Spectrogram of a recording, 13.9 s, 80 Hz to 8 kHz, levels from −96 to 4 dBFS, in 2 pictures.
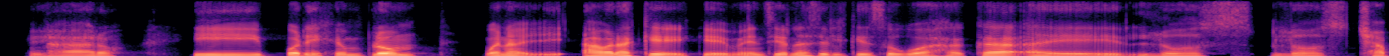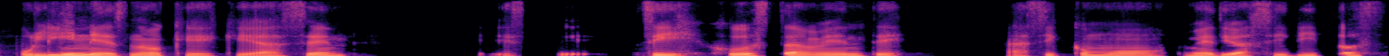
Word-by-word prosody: Claro. 135 +1 -3 0.3
Y, 130 -2 +2
por 130 +2 +4
ejemplo, 135 +2 +5 0.3
bueno, 125 0 +3
y, - - -6
ahora 145 0 +6
que 145 -4 +3
que 65 +1 -1
mencionas 135 - -1
el 125 -3 -1
queso 130 +2 -1
Oaxaca, 130 +4 +2 0.2
eh, 115 -1 -1
los 125 0 -6
los 125 -4 -6
chapulines, 135 0 +2
¿no?, 145 +7 0
que 110 -7 -6
que - - -5
hacen, 170 - -2 0.7
este 395 +2 -13 0.2
Sí, 130 -2 -1
justamente, 140 -3 -1 0.5
así 125 - -7
como 120 -4 -3
medio 120 -2 0
aciditos. 120 - -6
130 Hz, 120 wpm, -24 LUFS, 125-145 Hz, 0.7 s, ahora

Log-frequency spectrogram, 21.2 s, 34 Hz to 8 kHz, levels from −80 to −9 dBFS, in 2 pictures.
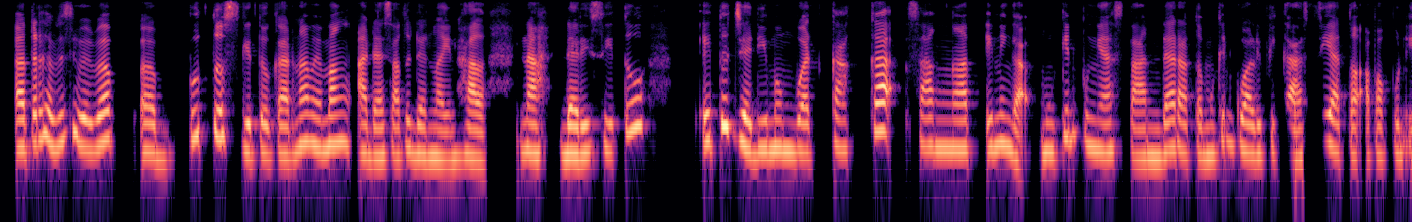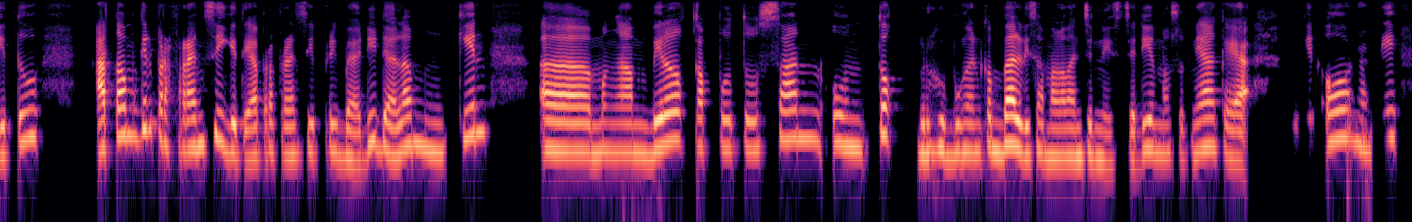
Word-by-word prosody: eee, - - +9
terus 240 +3 +2
habis 235 +3 -2
tiba-tiba, 225 -1 +3 0.3
eee, 190 - +1 0.2
putus 275 -1 0
gitu 190 0 -1
karena 180 +6 +2
memang 230 +2 +2
ada 175 -2 +2
satu 175 +3 -3
dan 175 -2 -2
lain 160 0 -2
hal. 165 -2 +2 0.2
Nah, 190 -1 +4 0.2
dari 185 +1 +3
situ, 210 - -2 0.3
itu 250 +10 +2
jadi 210 - +2
membuat 200 -2 -1
Kakak 225 +9 +3
sangat 210 -2 -1
ini 215 +1 -2
enggak, - - +1
mungkin 270 +9 -5
punya 205 -6 -3
standar 190 +1 0
atau 180 -1 -5
mungkin 225 +6 -6
kualifikasi 185 +2 -1
atau 190 -3 -1
apapun 175 +1 -5
itu, 235 +10 -3 0.4
atau 280 - +6
mungkin 285 +4 -1
preferensi 220 0 0
gitu 190 - +2
ya, 175 - +1
preferensi 185 0 -5
pribadi 185 +4 -4
dalam 210 +1 +2
mungkin, 230 +10 -3 0.4
eee, 195 -1 +7
mengambil 190 +5 +2
keputusan 215 +5 -1
untuk 235 +5 -1
berhubungan 190 0 -3
kembali 215 -2 +7
sama 170 -3 -2
lawan 170 0 -1
jenis? 160 -5 -7
Jadi 195 +6 -2
maksudnya 190 +4 -2
kayak 165 -2 +2 0.2
mungkin, 405 +3 -17
"Oh 265 +2 +3
nanti 240 +3 -7
200 Hz, 160 wpm, -23 LUFS, 185-230 Hz, 0.4 s, eee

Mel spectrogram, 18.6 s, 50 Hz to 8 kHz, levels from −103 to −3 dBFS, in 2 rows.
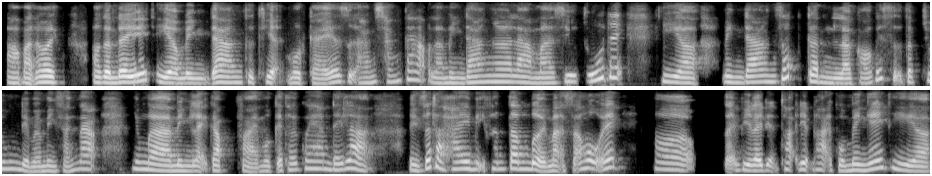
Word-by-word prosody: À 180 -2 0
bạn 175 -2 +1
ơi, 200 +1 +7 0.4
ờ, 195 - +1
gần 185 -1 +7
đây 200 +1 +9
ấy, 250 +3 +6
thì, 205 -5 +3
ờ, 180 -2 +7
mình 165 -1 0
đang 190 +1 +3
thực 190 -2 -4
hiện 190 -3 +1
một 180 +1 -2
cái 170 +5 +1
dự 215 - -2
án 180 +2 -4
sáng 220 +1 -3
tạo 285 0 -3
là 175 -2 -3
mình 175 0 -2
đang 205 +3 0 0.2
làm 195 -4 0 0.2
YouTube 225 - 0
ấy, 360 - +2 0.4
thì, 215 -3 +1
à, 180 -2 +2 0.3
mình 195 -3 -1
đang 210 +1 +1
rất 340 - 0
cần 210 -6 +1
là 165 -1 +2
có 170 +1 -5
cái 300 - 0
sự 310 - -6
tập 200 -1 -3
trung 245 -1 -5
để 190 -5 -1
mà 160 0 -4
mình 170 0 -3
sáng 175 +5 -8
tạo. 240 -1 0 0.4
Nhưng 240 -2 -3
mà 195 -4 +5
mình 180 -1 -1
lại 175 - -1
gặp 185 -1 +1
phải 145 -6 -4
một 175 +1 -5
cái - - -1
thói 215 +2 -5
quen 255 0 -3
đấy 215 0 -2
là 260 -1 +1 0.4
mình 195 -2 -2
rất 275 +9 +2
là - - +4
hay 245 +1 0
bị 225 - -5
phân 240 -1 -6
tâm 245 -1 +2
bởi 170 -8 +4
mạng 180 +1 -1
xã - - -4
hội 265 -1 +1
ấy. 290 +1 0 0.3
Ờ, 220 -5 -2 0.3
tại - - -3
vì 200 -1 -1
là 185 -1 +3
điện 185 -2 -5
thoại 230 - -5
điện 230 0 -1
thoại 220 -3 -5
của 185 -2 -4
mình 200 +2 -1
ấy, 270 +4 +1
thì 205 -9 -1
200 Hz, 250 wpm, -23 LUFS, 180-230 Hz, 0.4 s, đây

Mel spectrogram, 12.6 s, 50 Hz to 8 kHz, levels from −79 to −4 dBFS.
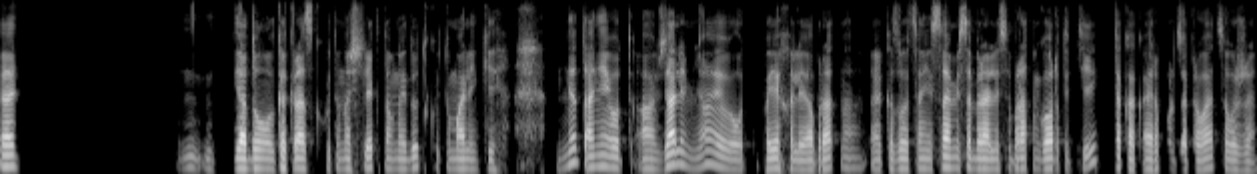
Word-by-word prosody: Э 145 +1 +8 1.6
М, 125 -3 -14 0.2
я 120 -1 +8
думал, 120 -1 +2
как 125 0 +1
раз 125 -1 +5
какой-то 120 -1 -12
ночлег 120 +2 -1
там 120 -1 -5
найдут, 120 +3 -4
какой-то 120 - -13
маленький. 115 -2 -2 0.6
Нет, 180 +11 -3
они 140 +1 +3
вот, 130 -1 -1
э, 120 0 -1
взяли 160 +9 +6
меня 150 +5 -4
и - - +1
вот 115 -3 -3
поехали 120 -2 0
обратно. 125 +3 -1
Оказывается, 120 +2 -3
они 120 -1 -4
сами 130 +1 +3
собирались 120 -2 +3
обратно 125 0 0
в - - -14
город 125 0 +2
идти, 180 - -7
так 135 - -1
как 115 -1 -1
аэропорт 115 0 -3
закрывается 115 +2 -2
уже. 105 -2 -4
120 Hz, 165 wpm, -25 LUFS, 115-130 Hz, 1.6 s, Э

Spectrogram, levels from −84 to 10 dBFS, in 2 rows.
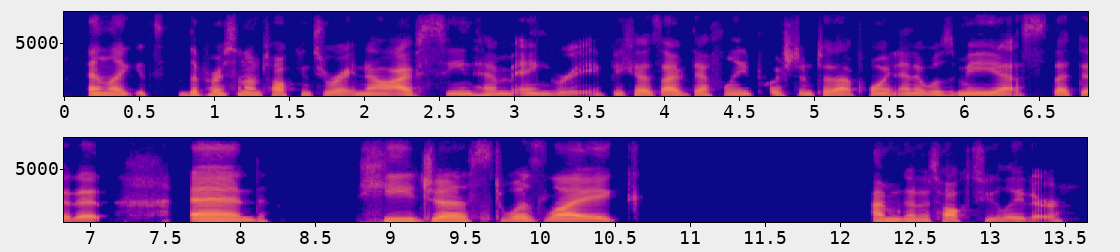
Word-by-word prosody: and, 185 -1 +4
like, 175 -1 +1
it's 190 - -11
the 190 +1 0
person 225 +3 -1
I'm 190 -3 +1
talking 170 -1 -2
to 155 +1 -7
right 135 -2 -1
now, 140 -1 +1
I've 150 +2 +4
seen 160 +1 -4
him 160 -2 -3
angry 140 0 -5
because 150 -2 -1
I've 145 +1 +3
definitely 155 +1 -3
pushed 155 -3 -6
him 145 - -3
to 160 - -4
that 140 - +1
point, 145 -3 -2
and 140 - -2
it - - -1
was 145 0 -4
me, 145 -2 +1
yes, 140 - -2
that 140 -1 0
did - - -2
it, - - +2 0.6
and 170 -2 +6 0.6
he 200 -1 0
just 190 -1 +2
was, 170 -1 -1
like 135 -7 +3 1.5
"I'm 175 +1 +3
gonna 165 -2 -2
talk 150 -1 +1
to - - -10
you - - -5
later," - - -4
155 Hz, 180 wpm, -24 LUFS, 145-175 Hz, 1.5 s, and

